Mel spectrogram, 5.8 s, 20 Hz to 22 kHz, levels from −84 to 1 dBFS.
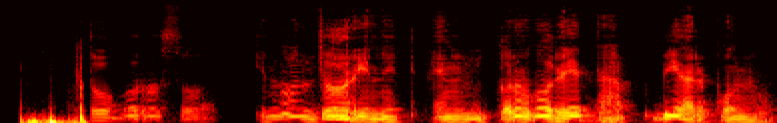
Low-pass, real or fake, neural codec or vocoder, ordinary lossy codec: none; fake; codec, 44.1 kHz, 1.7 kbps, Pupu-Codec; none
